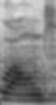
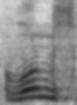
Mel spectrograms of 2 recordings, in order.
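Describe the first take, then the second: First: The vowel sounds like 'ow' in 'cow'. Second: The vowel sounds like 'oo' in 'moon'. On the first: "वाउंड्स कुछ लोग पढ़ते हैं" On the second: "वुंड्स पढ़ते हैं कुछ लोग"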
